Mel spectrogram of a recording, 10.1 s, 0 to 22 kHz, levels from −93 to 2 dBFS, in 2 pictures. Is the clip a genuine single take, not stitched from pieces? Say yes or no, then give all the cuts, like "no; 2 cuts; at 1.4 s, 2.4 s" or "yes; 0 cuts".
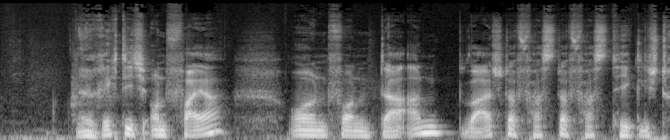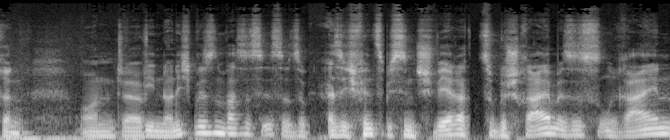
no; 6 cuts; at 4.2 s, 6.1 s, 6.5 s, 7.3 s, 7.9 s, 8.5 s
